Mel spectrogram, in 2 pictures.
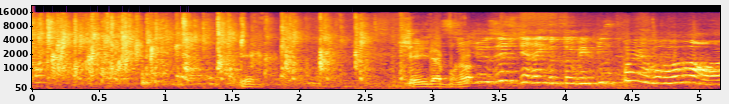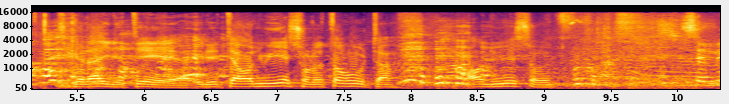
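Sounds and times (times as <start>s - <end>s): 
audience in a French-speaking gathering applauding: 0.0s - 3.3s
speech: 1.6s - 1.9s, 2.8s - 10.3s
laughter: 5.3s - 10.0s.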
